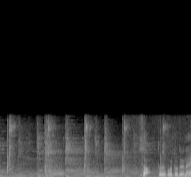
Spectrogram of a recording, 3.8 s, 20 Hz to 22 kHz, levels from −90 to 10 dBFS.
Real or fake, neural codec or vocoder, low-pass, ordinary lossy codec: real; none; none; none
